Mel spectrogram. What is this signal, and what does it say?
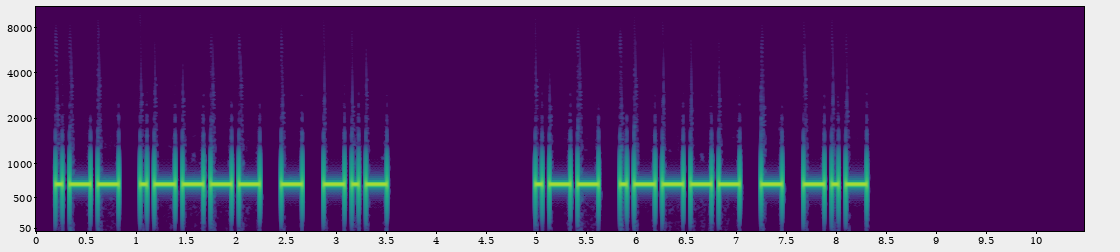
Morse code, heard as a keyed tone, about 17 wpm, 700 Hz. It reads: W1TK W1TK
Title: USA Call Signs - 4 Characters - Repeated 2x - 17wpm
